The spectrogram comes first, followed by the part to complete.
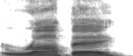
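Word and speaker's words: rapé: So, it's pronounced rape and it's a it's a South American tobacco snuff.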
